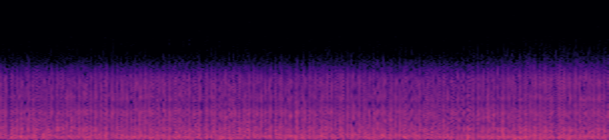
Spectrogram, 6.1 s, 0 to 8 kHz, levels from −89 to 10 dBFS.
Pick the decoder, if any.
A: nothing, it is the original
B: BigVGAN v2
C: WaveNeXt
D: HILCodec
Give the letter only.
C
